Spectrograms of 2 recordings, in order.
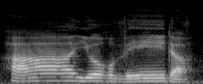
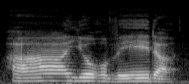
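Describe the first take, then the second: The two takes are said the same way.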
